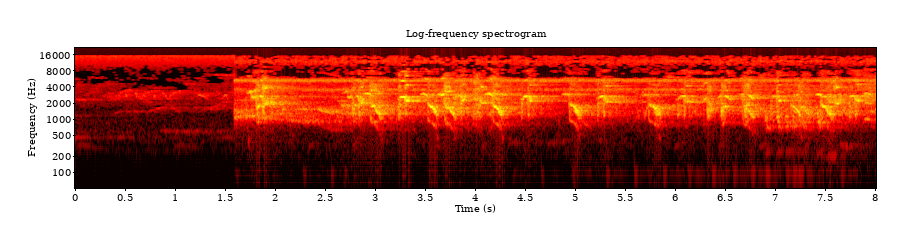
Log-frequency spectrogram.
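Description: Bird calls begin suddenly about a second and a half in: a quick series of loud calls, each note sliding downward, about two a second.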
